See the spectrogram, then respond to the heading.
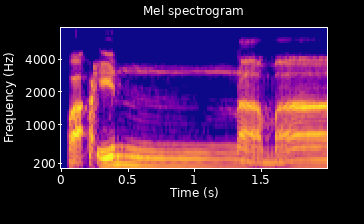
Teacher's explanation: nun tasdid, dibaca gunah atau mendengung, ditahan 2 harokat. Mim fathah alif mat tabi'i, panjang 2 harokat.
